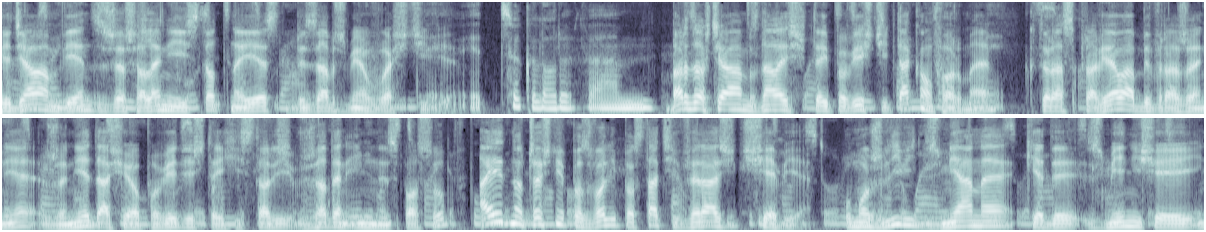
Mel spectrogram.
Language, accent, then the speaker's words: Polish; London, United Kingdom; Londyn, w którym dorastałam i w którym całe życie mieszkam, zawsze wyróżniał się w Wielkiej Brytanii odrębnym charakterem i kulturą.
